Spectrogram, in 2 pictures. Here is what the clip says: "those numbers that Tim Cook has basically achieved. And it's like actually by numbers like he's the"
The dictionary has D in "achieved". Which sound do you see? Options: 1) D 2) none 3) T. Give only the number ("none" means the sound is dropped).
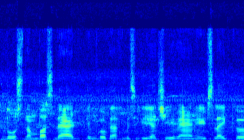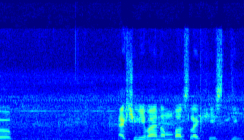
2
